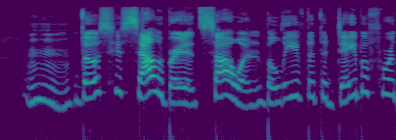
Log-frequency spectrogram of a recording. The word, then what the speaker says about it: Samhain: Celtic festival of Samhain, which most people typically mispronounce as Samhain. I think I did that in one of these episodes. Or to my sister, I don't remember. How do you pronounce it? Samhain. Samhain.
